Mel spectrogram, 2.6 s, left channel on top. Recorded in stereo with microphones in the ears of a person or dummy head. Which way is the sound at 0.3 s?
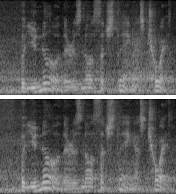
15° right (ahead or behind).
